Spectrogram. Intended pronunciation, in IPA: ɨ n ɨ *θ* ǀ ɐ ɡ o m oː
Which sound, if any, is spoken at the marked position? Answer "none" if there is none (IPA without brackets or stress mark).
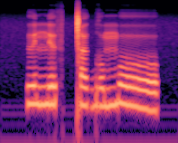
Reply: θ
